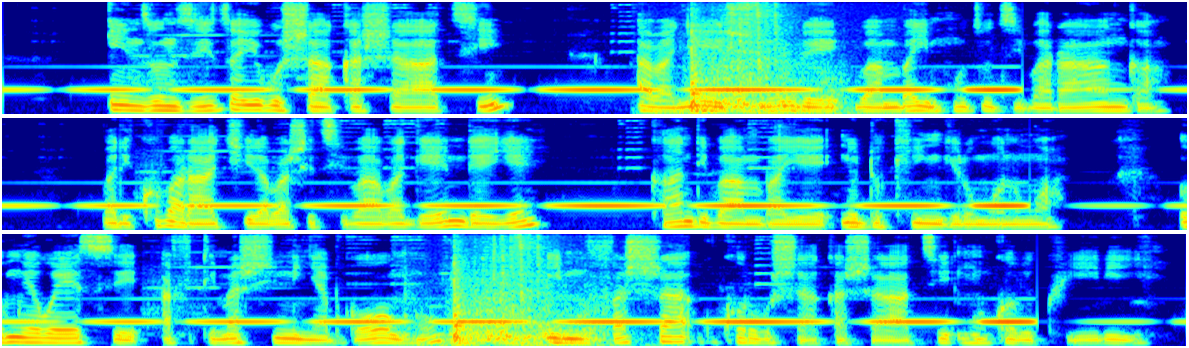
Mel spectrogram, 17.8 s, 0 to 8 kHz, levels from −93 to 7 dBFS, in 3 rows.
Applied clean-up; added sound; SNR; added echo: none; Drawer open or close + Musical instrument; -2 dB; none.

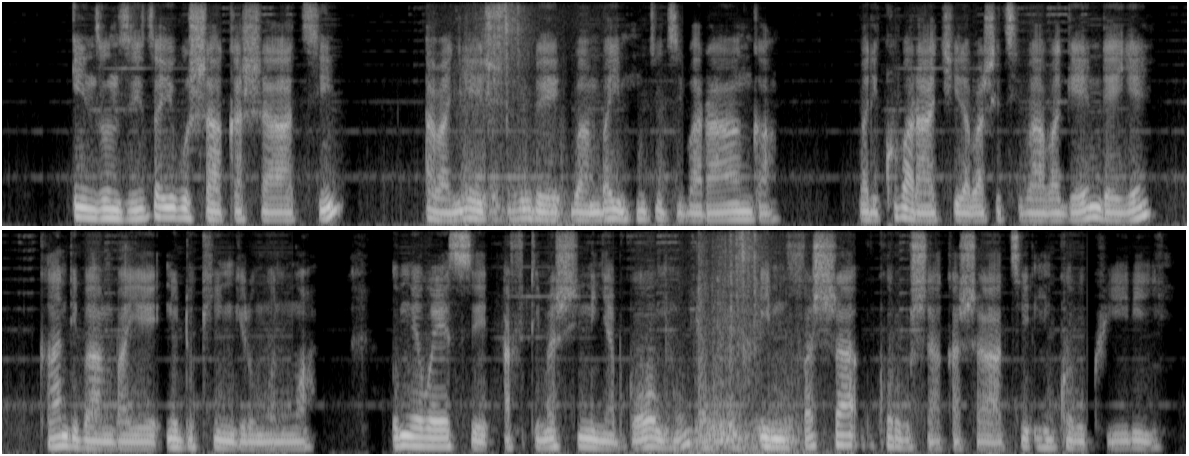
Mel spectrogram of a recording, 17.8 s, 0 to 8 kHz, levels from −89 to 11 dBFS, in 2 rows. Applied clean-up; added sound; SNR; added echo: neural separator model SepFormer DNS4.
